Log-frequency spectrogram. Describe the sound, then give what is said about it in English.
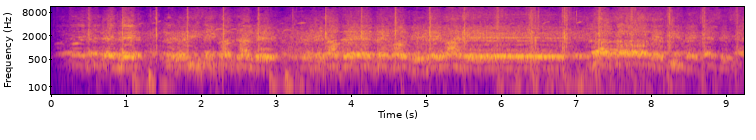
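A large crowd of Getafe football fans at the Southern Madrid derby between Getafe and Leganés sings a loud, rhythmic chant in unison, 'Getafe is better than Leganés', voices holding steady sung notes, with sharp claps or bangs punctuating the singing at irregular intervals. “You could hear the Getafe fans in full voice there, singing Getafe is better than Leganés.”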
